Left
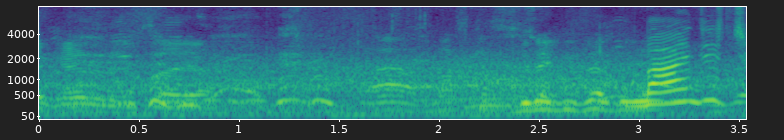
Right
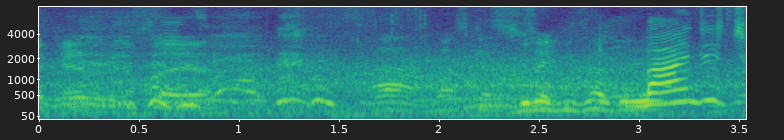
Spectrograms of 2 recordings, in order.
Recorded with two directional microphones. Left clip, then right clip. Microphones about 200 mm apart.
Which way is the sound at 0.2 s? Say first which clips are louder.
Right 4 dB; 25° right (ahead or behind).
